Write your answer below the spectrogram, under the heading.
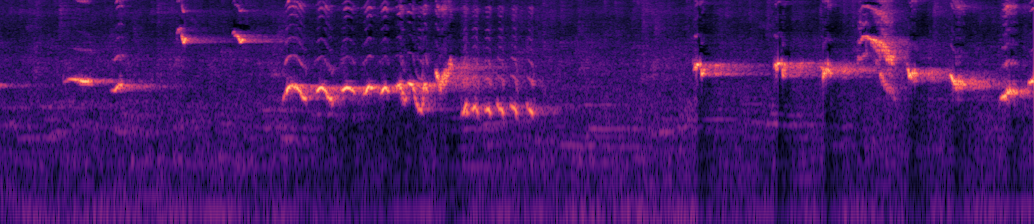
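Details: White-rumped shama singing prolifically to provoke an untrained shama: varied loud whistled phrases, a pure note, a fast rapid trill of looping notes, then rising and falling whistles with brief pauses between bursts.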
